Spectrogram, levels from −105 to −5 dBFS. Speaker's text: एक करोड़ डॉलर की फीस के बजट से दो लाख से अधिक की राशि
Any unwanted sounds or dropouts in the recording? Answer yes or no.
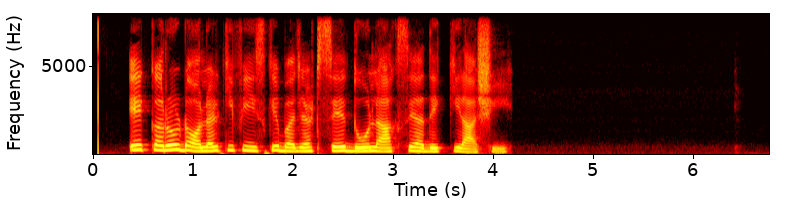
no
